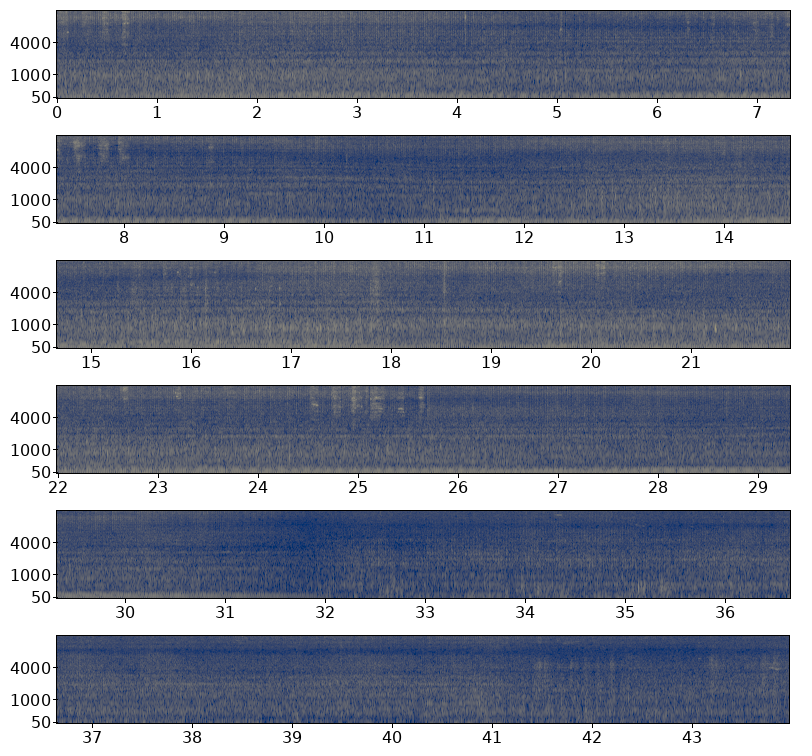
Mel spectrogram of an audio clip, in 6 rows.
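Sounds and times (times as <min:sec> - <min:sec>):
heavy diesel engine running: 0:00.0 - 0:43.9.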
